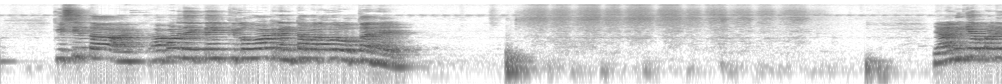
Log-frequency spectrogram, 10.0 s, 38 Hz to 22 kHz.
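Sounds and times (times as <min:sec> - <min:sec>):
knock: 0:05.0 - 0:05.4, 0:08.6 - 0:09.0
duster rubbing whiteboard: 0:05.0 - 0:08.9.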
